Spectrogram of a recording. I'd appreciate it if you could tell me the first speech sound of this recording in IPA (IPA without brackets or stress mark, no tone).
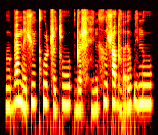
ɯ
